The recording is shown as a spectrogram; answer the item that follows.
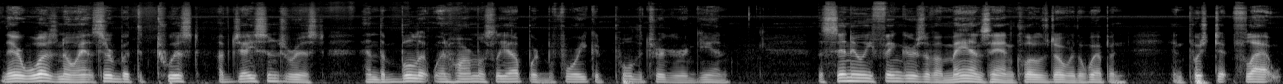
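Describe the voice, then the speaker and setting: A man reading a story aloud as an audiobook narrator, in an even, unhurried way. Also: medium pitch, dry recording.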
